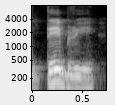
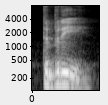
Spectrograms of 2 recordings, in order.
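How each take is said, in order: First: It is said with the British English pronunciation. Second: It is said with the American English pronunciation. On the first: "in British English we say debris" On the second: "in American English you say debris"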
